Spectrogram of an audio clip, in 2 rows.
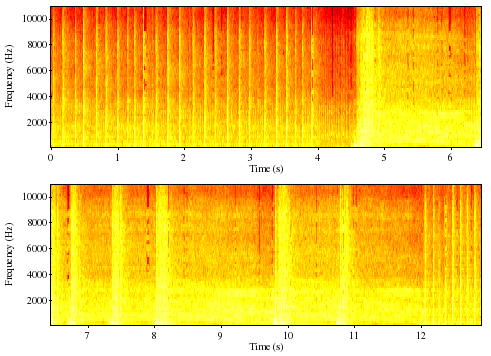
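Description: Yamaha YZ250 two-stroke dirt bike engine idling with a fast, even popping beat. About four and a half seconds in it breaks into a string of sharp throttle blips, each rev falling away, then settles back to idle near the end. It is loud and popping through a dented stock silencer whose packing the owner doubts has ever been renewed.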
